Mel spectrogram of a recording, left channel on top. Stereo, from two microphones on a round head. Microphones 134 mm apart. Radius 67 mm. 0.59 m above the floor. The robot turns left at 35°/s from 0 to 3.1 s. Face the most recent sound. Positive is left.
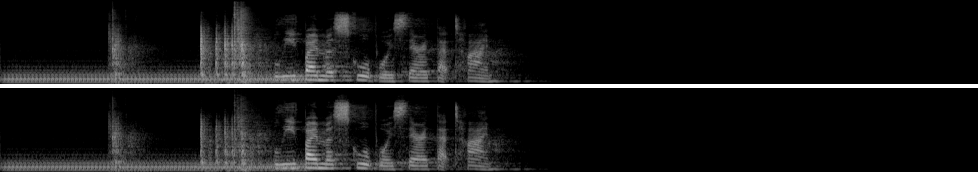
turn(degrees=-25)  # may be behind; listen again after turning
